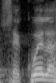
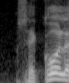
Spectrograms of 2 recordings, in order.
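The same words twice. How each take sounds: First: "se cuela" with the ue diphthong; nicer-sounding verb form. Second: "Se cola" with a plain o vowel; wrong verb form. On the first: Preacher picking the prettier verb form, "se cuela" with ue. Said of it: "se oye más bonito". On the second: Preacher testing how the verb is said, "Se cola" with plain o. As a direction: say "Se cola" with o, not the ue diphthong. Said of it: "Muy feo". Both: Shown as a demonstration.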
